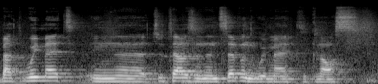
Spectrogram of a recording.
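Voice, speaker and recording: Someone speaks with an Italian accent at a fairly slow pace and with fairly even intonation. Noticeable background noise and audible room echo fill the recording. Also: man. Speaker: architect. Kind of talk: lecture. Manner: halting.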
